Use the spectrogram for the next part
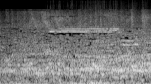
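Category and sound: crowd, crowd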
